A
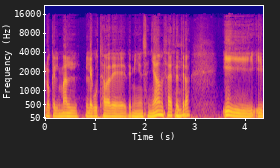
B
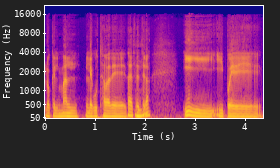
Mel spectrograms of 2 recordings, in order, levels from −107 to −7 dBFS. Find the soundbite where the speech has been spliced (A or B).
B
